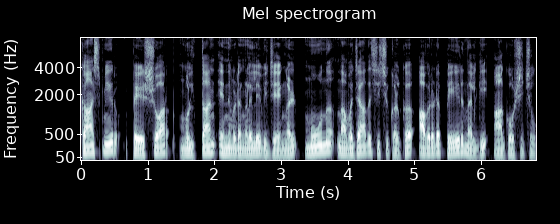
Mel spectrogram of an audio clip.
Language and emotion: Malayalam, neutral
